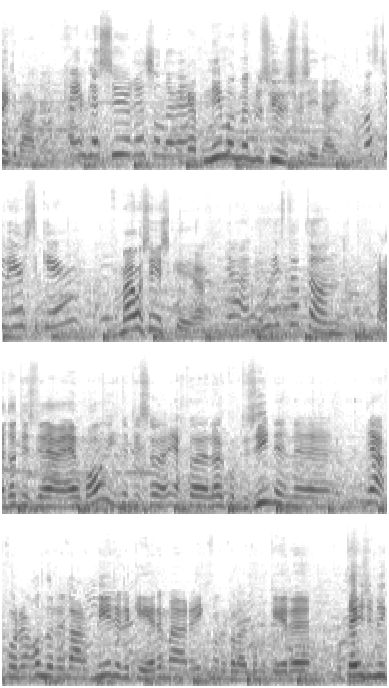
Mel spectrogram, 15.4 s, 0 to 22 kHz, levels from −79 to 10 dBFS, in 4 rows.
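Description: No technical faults can be heard anywhere in the recording.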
